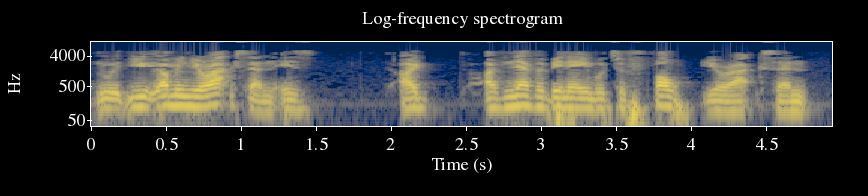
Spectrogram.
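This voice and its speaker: A man's voice: mid-range voice, dry recording. A young man, writer and producer of an audio drama, talking in a casual interview with many restarts. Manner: halting, full of restarts. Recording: dull, dry lo-fi sound.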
